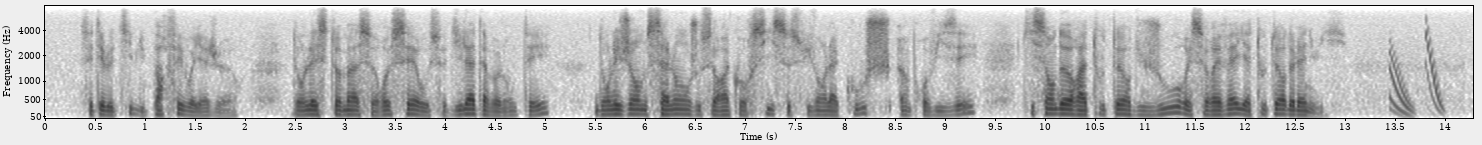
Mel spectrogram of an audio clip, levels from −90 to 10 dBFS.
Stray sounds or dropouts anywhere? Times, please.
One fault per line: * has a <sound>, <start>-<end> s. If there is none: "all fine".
* has a chirp, 13.4-14.0 s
